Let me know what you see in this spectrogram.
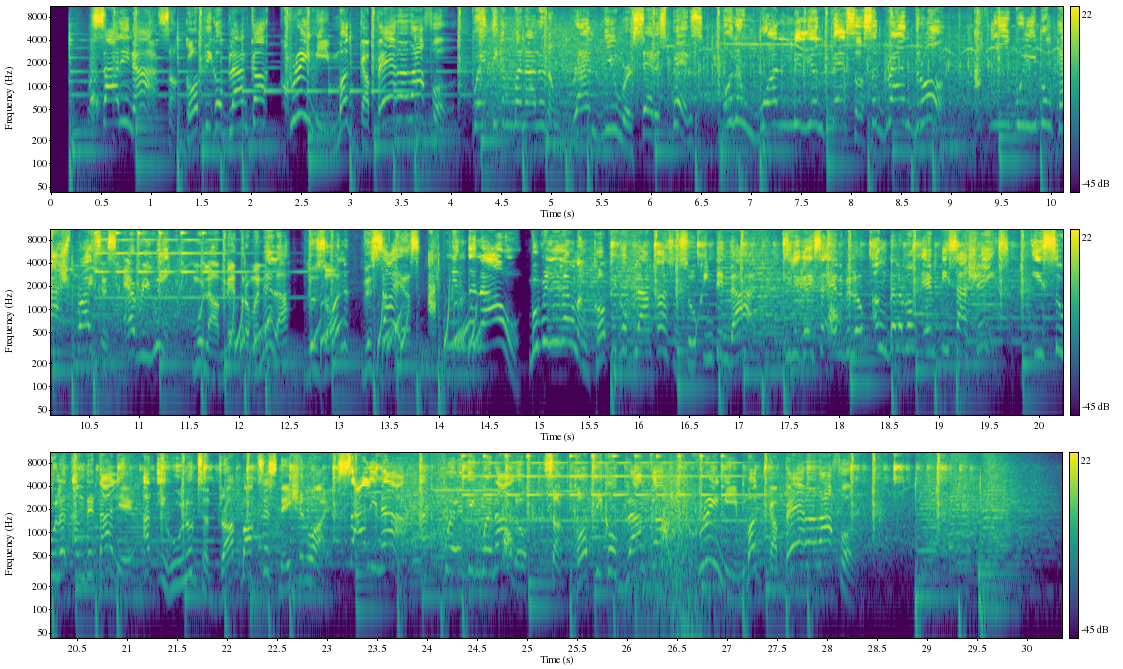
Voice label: Tagalog (Convincing, Inviting)

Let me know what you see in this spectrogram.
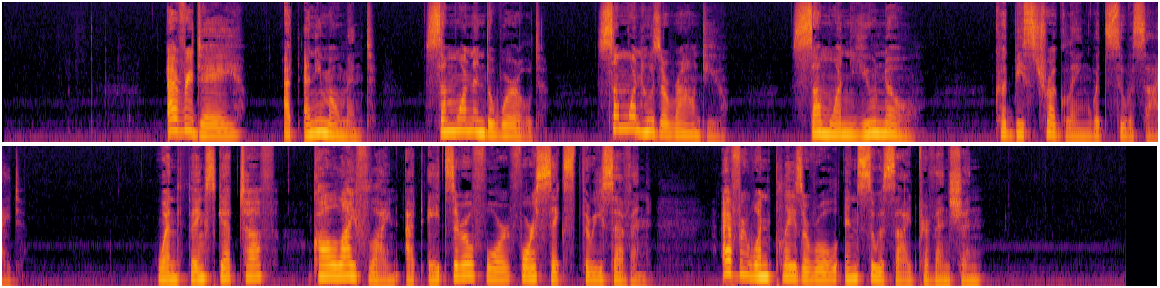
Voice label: English, Concerned, Hopeful

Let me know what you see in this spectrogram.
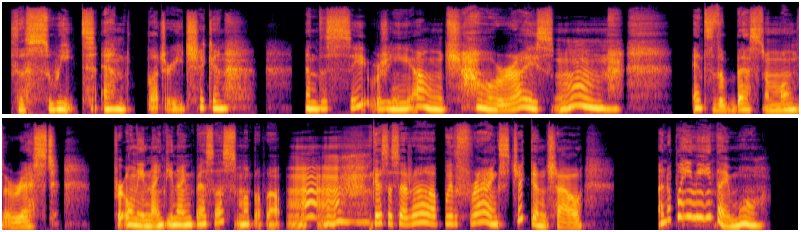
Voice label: Taglish (Sultry, Inviting, Seducing)

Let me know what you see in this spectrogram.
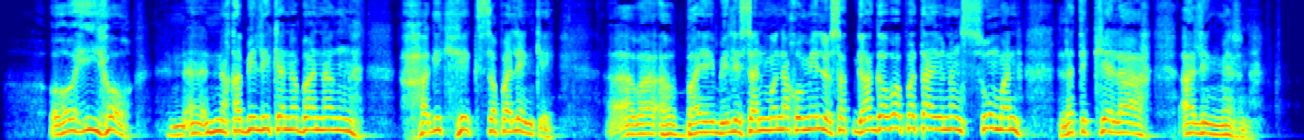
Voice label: Tagalog (Serious, Warbling, Creaking)

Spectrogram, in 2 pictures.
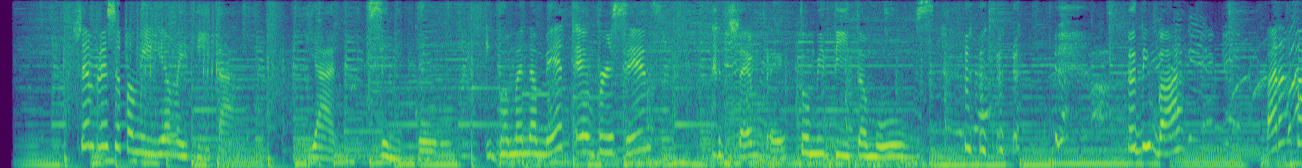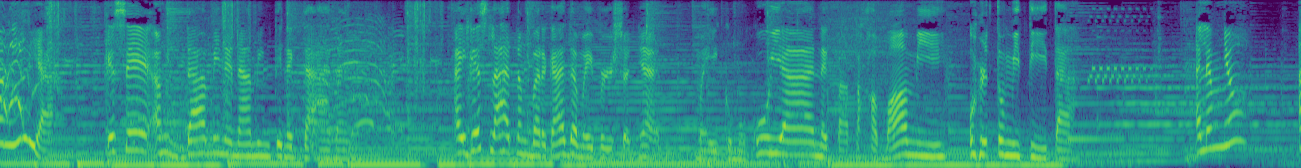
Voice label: Tagalog (Story Telling)

